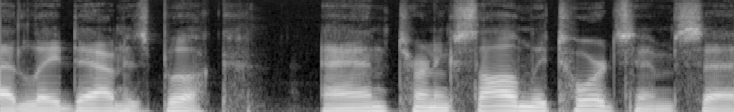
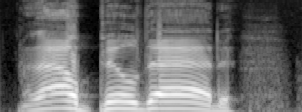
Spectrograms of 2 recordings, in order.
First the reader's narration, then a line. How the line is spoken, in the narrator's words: roared Peleg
